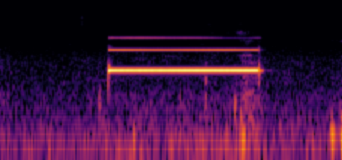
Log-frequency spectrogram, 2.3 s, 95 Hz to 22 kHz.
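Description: Audi A4 instrument-cluster warning chime: one steady high beep about a second long, starting just under a second in. It signals a tyre-pressure (TPMS) fault warning appearing on the dash.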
